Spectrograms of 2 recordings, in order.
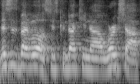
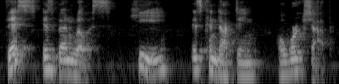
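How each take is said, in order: First: It is spoken quickly without a pause between phrases. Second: It is spoken slowly with a pause between phrases. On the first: The speaker calls it wrong. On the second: The speaker calls it right. "speak slowly ... create pauses between your speech. So I might say"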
